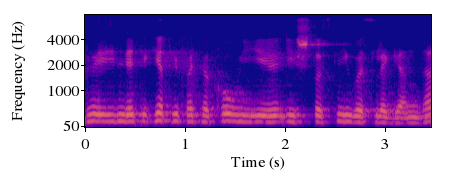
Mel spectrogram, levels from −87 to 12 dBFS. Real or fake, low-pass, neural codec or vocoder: fake; 7.2 kHz; vocoder, 44.1 kHz, 128 mel bands every 256 samples, BigVGAN v2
